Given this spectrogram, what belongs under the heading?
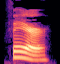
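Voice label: "fer", English, British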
